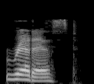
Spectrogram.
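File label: "reddest", English, British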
